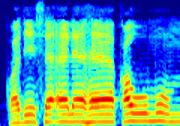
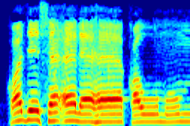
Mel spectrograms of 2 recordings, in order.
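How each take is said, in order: Both takes have the same delivery.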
